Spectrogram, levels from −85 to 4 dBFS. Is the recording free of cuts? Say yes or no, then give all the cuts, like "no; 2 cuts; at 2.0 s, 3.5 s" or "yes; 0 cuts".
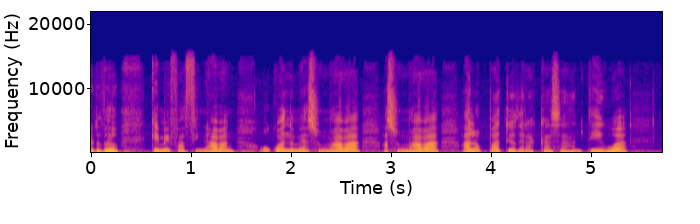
no; 1 cut; at 3.0 s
